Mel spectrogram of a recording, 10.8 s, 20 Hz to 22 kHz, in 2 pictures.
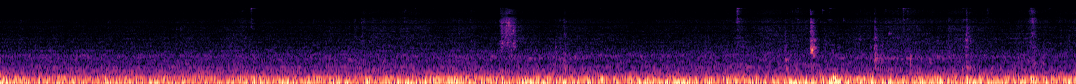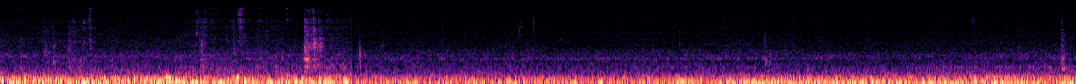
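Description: A 4x4 pickup truck driving slowly over a rocky dirt trail, heard from inside the cab: a steady low engine and tyre rumble with a few sharp knocks and rattles from the bumpy ground.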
